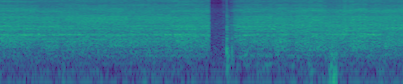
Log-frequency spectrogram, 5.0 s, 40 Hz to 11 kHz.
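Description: Electric heat gun, set to about 630 °C, blowing steadily with a faint fan whine as it shrinks adhesive-lined heat shrink over battery cable joints. The sound drops out for a moment about two and a half seconds in. A few faint knocks come from the heavy cables being handled.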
